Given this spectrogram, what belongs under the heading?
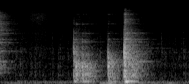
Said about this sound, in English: Rather aggressively getting the bowls out.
